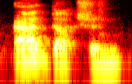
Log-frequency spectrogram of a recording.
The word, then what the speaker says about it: adduction: they were taken away adduction is bringing them together adduction add a d a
